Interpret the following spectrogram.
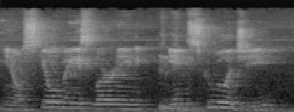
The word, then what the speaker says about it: Schoology: week or two in something called Schoolology. I can never pronounce that correctly. Schoology, thank you.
